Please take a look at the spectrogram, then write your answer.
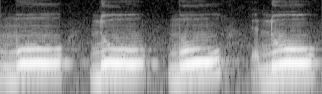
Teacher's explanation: ba dari syafatan ya, dari dua bibir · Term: huruf ba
